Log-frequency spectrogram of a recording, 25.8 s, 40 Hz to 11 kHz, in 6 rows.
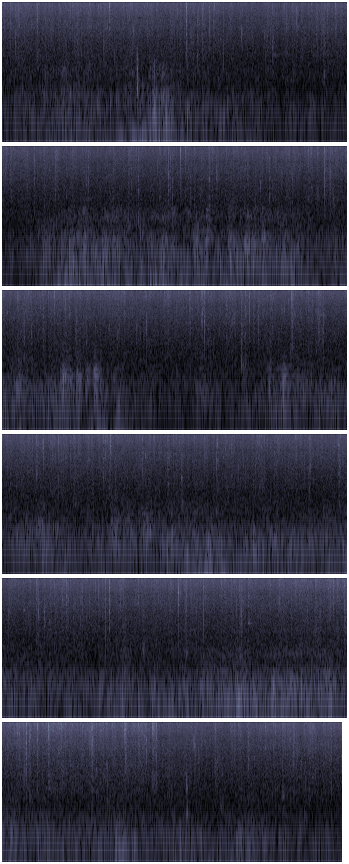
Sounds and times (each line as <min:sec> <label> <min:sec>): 0:00.0 sleet and freezing rain 0:25.8
0:04.9 Thunder 0:10.2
